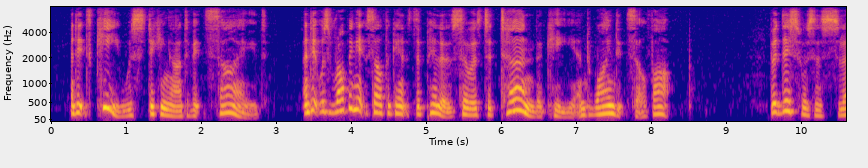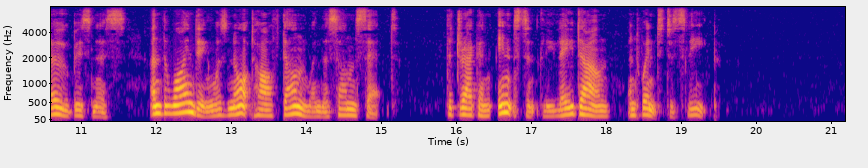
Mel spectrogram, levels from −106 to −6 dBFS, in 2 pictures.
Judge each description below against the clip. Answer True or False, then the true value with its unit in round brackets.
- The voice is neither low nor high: True (175 Hz)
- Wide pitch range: True (6.1 semitones)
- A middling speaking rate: True (150 wpm)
